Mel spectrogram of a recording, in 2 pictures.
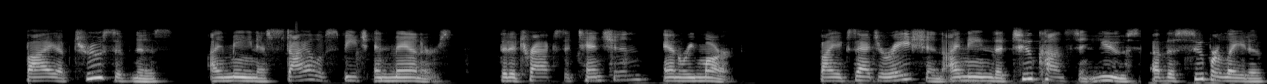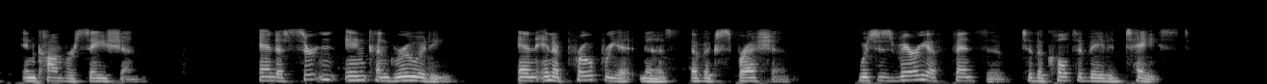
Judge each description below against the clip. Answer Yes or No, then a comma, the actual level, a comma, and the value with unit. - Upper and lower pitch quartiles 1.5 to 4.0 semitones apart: Yes, average, 3.2 semitones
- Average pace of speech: No, slow, 105 wpm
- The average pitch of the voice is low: No, medium, 165 Hz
